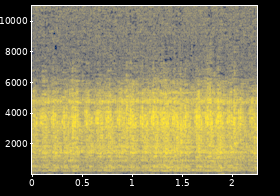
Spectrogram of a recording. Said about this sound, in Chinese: 缝纫机越踩越快，谁说姑娘不是在专心缝补？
